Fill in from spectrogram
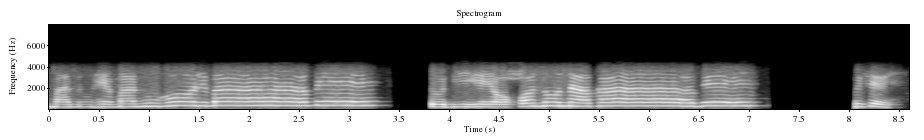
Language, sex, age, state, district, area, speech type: Assamese, female, 60+, Assam, Barpeta, rural, conversation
